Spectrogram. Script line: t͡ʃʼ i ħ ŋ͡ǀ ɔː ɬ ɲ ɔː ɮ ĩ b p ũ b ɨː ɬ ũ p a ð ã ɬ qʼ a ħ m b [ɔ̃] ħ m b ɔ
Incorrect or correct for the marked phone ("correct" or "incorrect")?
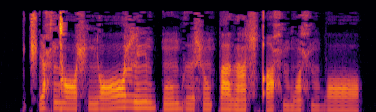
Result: correct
